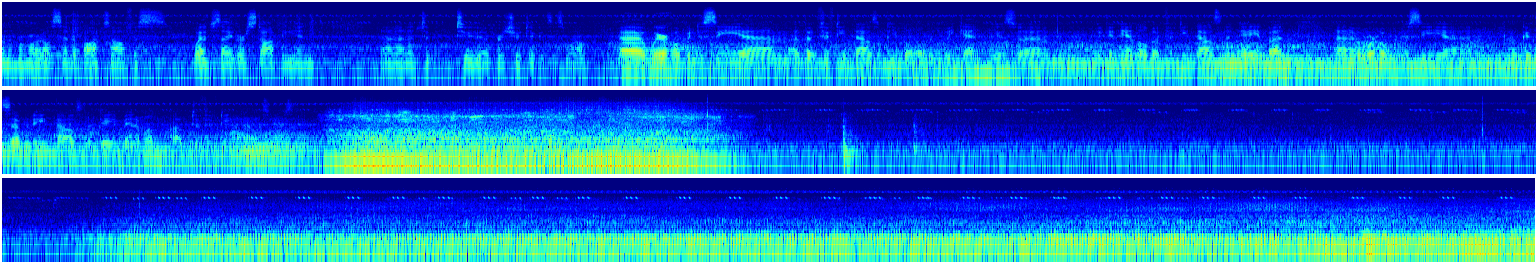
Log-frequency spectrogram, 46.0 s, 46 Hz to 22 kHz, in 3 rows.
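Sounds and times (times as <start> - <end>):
propeller aircraft engine: 3.1 - 23.1, 31.1 - 46.0.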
